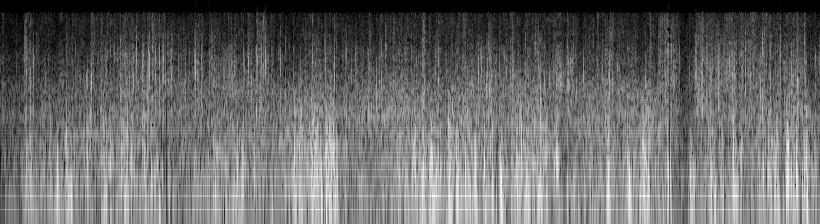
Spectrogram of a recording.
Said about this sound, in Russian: Обычно звукооформители не раскрывают своих секретов, но есть такие простые вещи, как, скажем, звук огня, который имитируется при помощи старого веника и носового платка.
